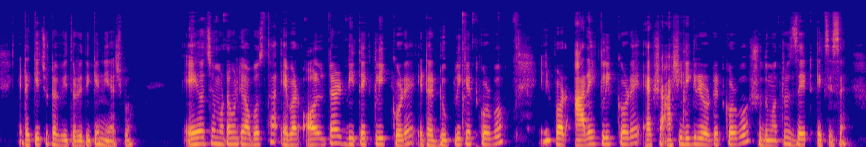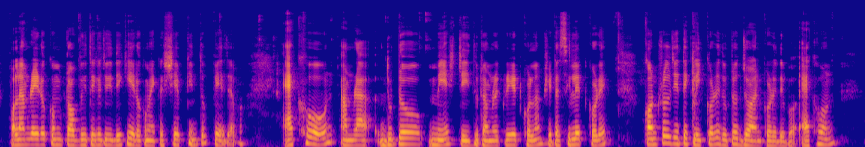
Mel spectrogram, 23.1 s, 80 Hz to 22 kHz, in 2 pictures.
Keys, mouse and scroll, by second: 0.7 g, 2.9 Tab, 3.2-4.7 middle drag, 4.7 alt+d, 6.3-7.3 shift+middle drag, 7.3 r, 10.5 KP_7, 11.7-12.3 scroll up 1, 12.3-14.9 shift+middle drag, 14.9 alt+z, 15.2-16.8 middle drag, 16.8 shift+click, 20.4 ctrl+j, 21.3 Tab, 21.9 scroll down 2, 22.3-23.0 middle drag.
